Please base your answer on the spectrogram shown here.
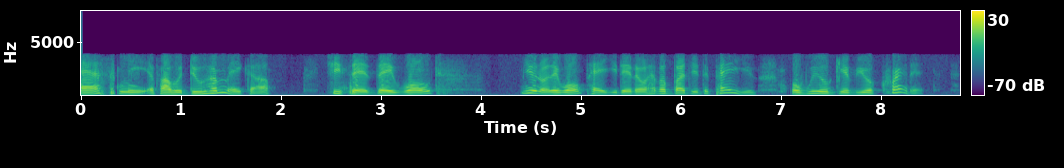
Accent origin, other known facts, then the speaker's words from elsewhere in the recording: Baltimore, Maryland, United States; But I'm from Baltimore. I'm born and raised here in Baltimore.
